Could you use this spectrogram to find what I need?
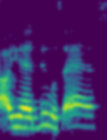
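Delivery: the sweetest tiny, soft little voice. Retelling what he said when she looked to him for help, imitating a sweet little voice. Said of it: "with the sweetest little voice".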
